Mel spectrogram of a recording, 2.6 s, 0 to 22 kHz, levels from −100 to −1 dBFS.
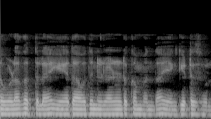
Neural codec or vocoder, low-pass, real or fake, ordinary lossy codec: none; none; real; none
